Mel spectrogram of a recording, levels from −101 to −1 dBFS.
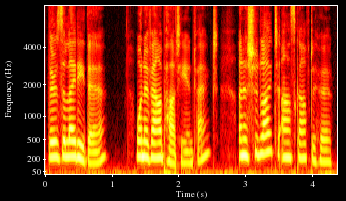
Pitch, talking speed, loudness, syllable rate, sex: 215 Hz, 230 wpm, -17 LUFS, 7.1 syllables/s, female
